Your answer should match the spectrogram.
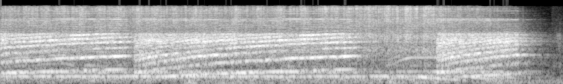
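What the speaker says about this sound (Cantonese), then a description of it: "好嘈呢個鬧鐘" A bamboo-copter style flying toy alarm clock rings loud and close. Its shrill electronic tone sweeps over and over in a steady loop, then cuts out at the end.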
